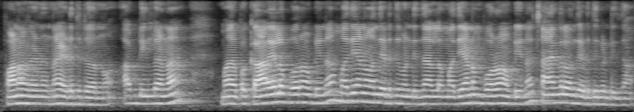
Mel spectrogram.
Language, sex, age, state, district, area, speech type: Tamil, male, 45-60, Tamil Nadu, Salem, urban, spontaneous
